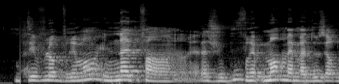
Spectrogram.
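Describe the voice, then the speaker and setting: An animated, fairly quick delivery with ordinary pitch variation, audible room echo and noticeable background noise. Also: woman. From France. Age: 20s. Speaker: YouTuber. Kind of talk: casual storytelling.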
